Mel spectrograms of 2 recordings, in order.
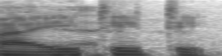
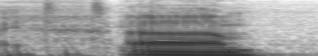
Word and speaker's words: Paititi: Paititi. Yeah. Paititi.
